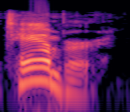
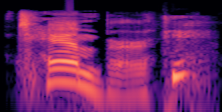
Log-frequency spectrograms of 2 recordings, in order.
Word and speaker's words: timbre: So, same pattern, a different tambber. And and tambber, I love that word tambber. It looks like it should be pronounced timber or timbre, but it's just French for sound.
